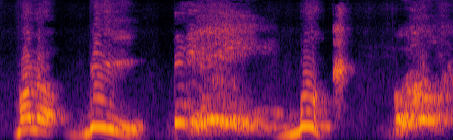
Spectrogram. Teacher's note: শোনো, বি উচ্চারণ হলো দুটি ঠোঁট শক্ত করে চেপে ধরে, দুটি ঠোঁট শক্ত করে চেপে ধরে বলবা, মুখ থেকে যেন বাতাস বের না হয়।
